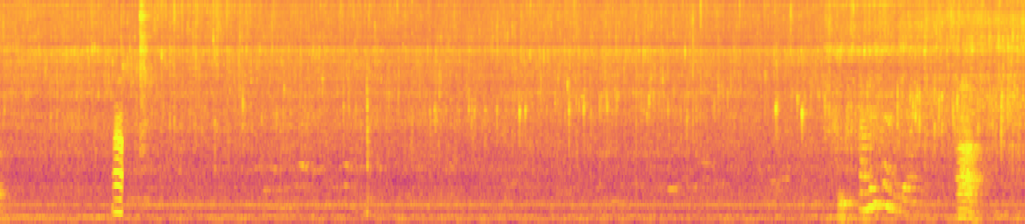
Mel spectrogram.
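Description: Chicken dropped into a hot pan of oil and frying, a steady close sizzle with bursts of crackling and stirring, and a brief voice heard near the start.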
